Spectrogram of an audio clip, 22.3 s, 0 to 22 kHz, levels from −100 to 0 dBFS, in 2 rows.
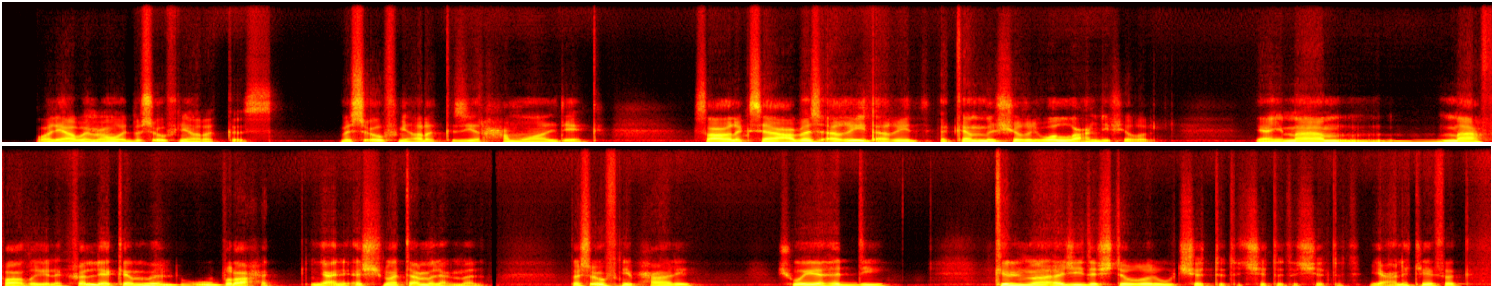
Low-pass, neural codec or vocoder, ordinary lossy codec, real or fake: none; autoencoder, 48 kHz, 32 numbers a frame, DAC-VAE, trained on Japanese speech; none; fake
